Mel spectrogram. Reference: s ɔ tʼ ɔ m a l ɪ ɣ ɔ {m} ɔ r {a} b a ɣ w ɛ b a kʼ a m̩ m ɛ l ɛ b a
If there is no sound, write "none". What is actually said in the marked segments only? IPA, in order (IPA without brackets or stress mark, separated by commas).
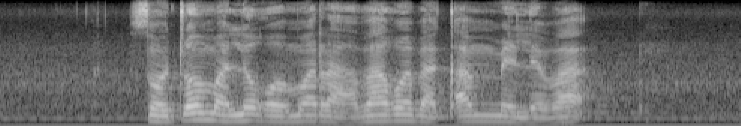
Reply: m, a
